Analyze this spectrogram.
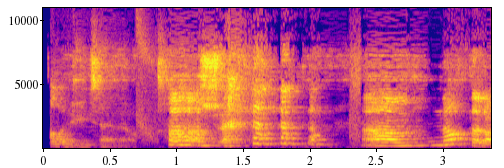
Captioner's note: speaker laughing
